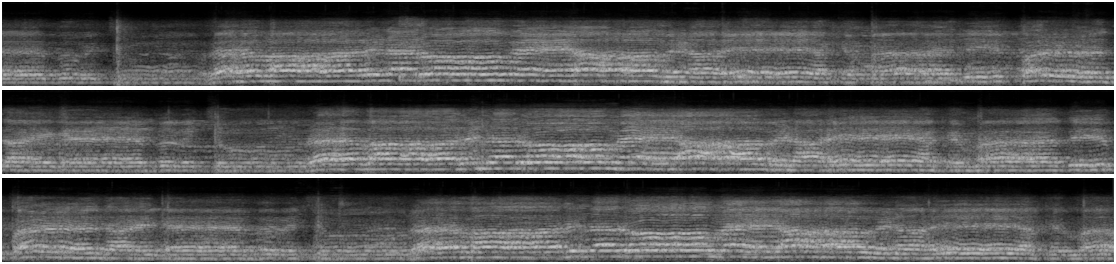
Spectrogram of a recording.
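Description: Men's voices chanting a noha, a Shia lament, in long phrases whose pitch rises and falls, with brief dips between phrases about every nine seconds.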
